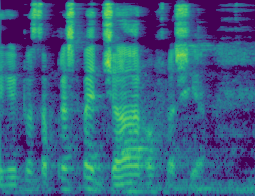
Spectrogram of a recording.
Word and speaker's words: czar: जार, CZAR, इसमें सी silent है, CZAR।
